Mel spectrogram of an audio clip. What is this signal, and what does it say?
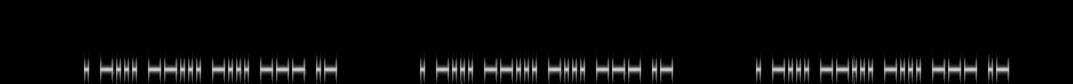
Morse code, heard as a keyed tone, about 30 wpm, 700 Hz. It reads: EB7BOA EB7BOA EB7BOA
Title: DXCC-100 Call Signs - 6 Characters - Repeated 3x - 30wpm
